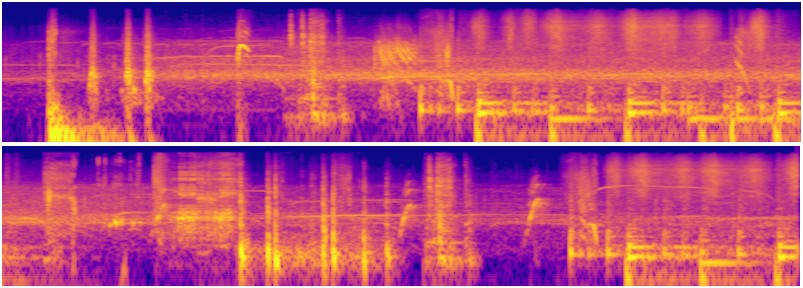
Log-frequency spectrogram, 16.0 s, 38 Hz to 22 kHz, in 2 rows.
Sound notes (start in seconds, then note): 1.6 crowd cheers; 8.4 slurping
